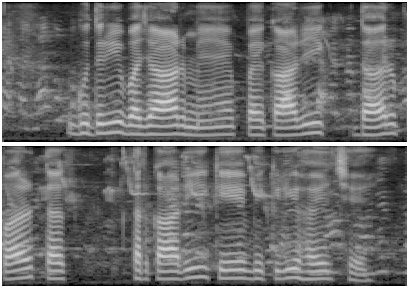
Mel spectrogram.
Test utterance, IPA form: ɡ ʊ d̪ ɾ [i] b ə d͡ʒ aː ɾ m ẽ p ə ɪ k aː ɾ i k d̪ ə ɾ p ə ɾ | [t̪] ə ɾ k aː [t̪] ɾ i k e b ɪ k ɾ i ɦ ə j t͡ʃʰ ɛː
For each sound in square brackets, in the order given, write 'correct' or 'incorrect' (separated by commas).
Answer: correct, correct, incorrect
